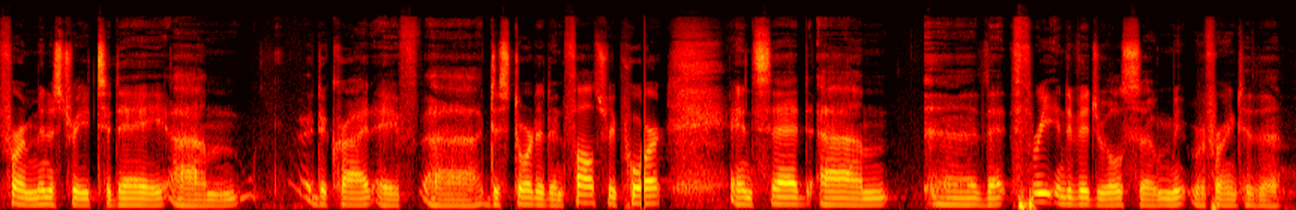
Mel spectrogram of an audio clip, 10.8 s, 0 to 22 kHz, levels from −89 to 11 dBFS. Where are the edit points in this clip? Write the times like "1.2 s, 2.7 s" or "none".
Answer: none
